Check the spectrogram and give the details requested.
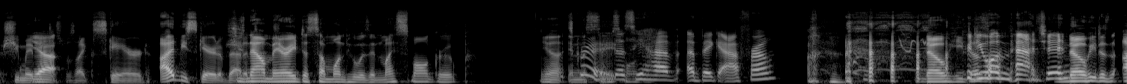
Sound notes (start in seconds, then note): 8.1 laughs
